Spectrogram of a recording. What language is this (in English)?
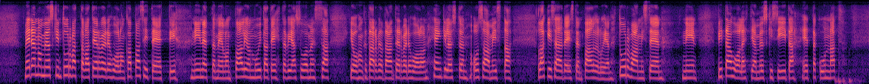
Finnish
